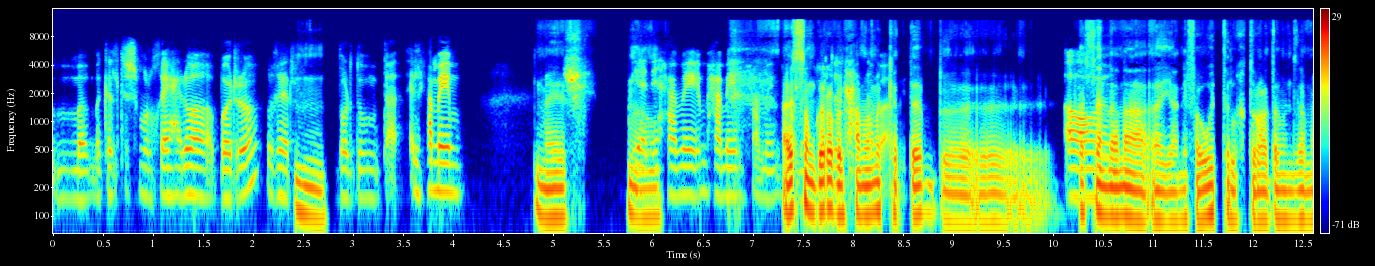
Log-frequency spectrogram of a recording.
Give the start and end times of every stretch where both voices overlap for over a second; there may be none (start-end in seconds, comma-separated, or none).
7.3-8.6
